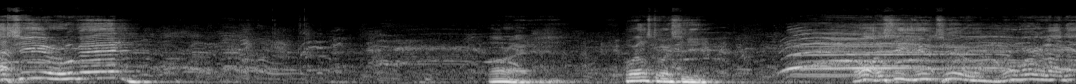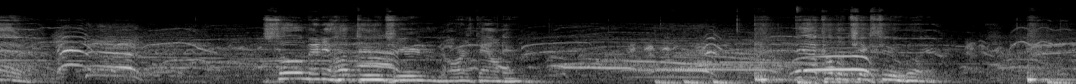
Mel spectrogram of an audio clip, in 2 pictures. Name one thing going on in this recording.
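A man sings loudly through a microphone in an echoing hall.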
